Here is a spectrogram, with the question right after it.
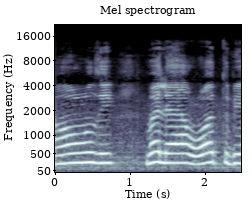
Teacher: زبر اور پیش کے ساتھ را ہوتی ہے تو پور ہوتی ہے، یعنی منہ بھر کے موٹا کر کے پڑھنا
